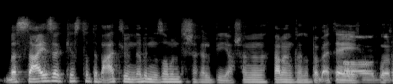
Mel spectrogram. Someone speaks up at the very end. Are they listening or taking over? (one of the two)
taking over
